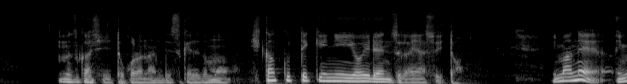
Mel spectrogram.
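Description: No technical faults are audible.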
